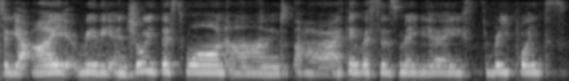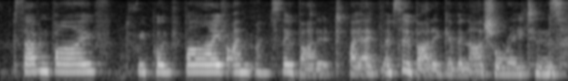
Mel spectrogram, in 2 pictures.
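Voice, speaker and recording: The woman's speech is fairly slow and fairly even in intonation, with noticeable background noise around her. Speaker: book reviewer. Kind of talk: casual talk to camera.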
